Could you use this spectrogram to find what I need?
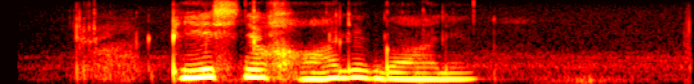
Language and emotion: Russian, neutral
